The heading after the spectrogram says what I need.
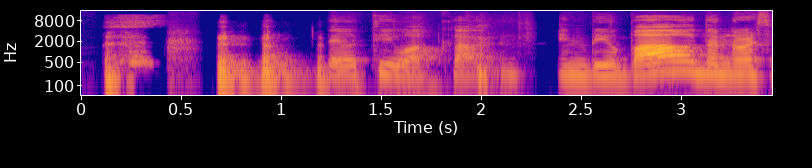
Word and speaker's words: Teotihuacan: How is the pronunciation, Vero? Teotihuacan.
